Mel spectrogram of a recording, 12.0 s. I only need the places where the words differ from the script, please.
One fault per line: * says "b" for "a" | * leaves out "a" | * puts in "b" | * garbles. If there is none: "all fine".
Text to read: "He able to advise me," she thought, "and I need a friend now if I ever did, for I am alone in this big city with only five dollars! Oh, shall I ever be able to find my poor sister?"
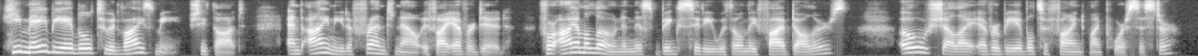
* puts in "may be"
